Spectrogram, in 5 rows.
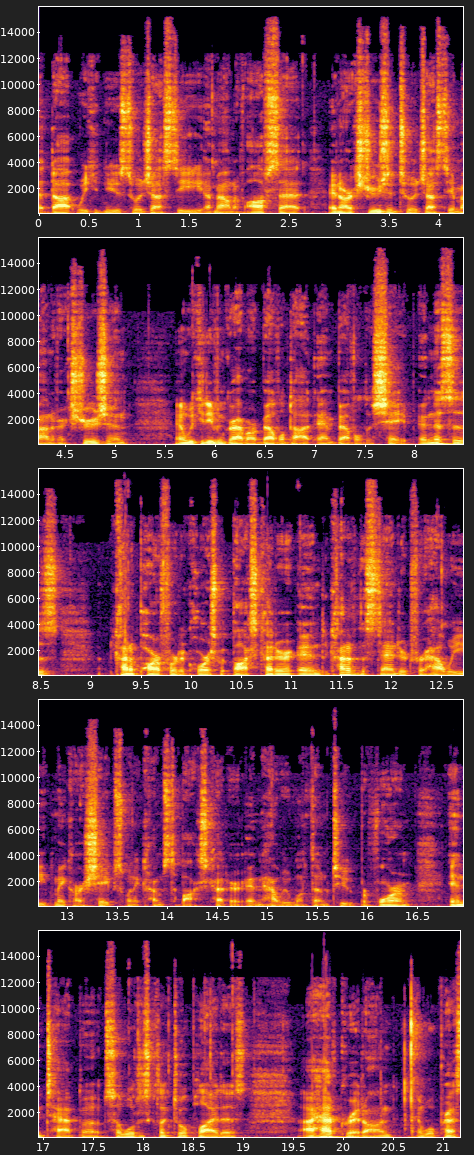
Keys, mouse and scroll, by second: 2.9-4.8 drag, 6.0-7.6 drag, 9.3 middle click, 11.0 click, 17.8 click, 18.2 middle click, 20.5 d.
